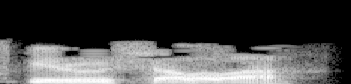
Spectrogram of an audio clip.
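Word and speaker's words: Spirou Charleroi: He's currently in America, so not quite, but he is the head coach over in Belgium for Spiro Charleroi. Did I say that right? – That's correct. Spiro Charleroi.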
